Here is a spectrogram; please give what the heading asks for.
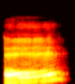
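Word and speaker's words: איכה: Donc, on va dire Eicha. En principe, on ne doit pas prononcer le Yod. Bon, ce n'est pas une erreur si on dit Eicha.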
